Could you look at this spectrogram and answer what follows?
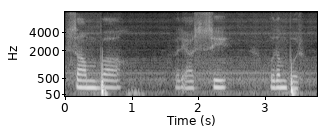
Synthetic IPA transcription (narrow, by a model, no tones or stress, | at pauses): samba | ɾasi | ud̪ɐmpuɾ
